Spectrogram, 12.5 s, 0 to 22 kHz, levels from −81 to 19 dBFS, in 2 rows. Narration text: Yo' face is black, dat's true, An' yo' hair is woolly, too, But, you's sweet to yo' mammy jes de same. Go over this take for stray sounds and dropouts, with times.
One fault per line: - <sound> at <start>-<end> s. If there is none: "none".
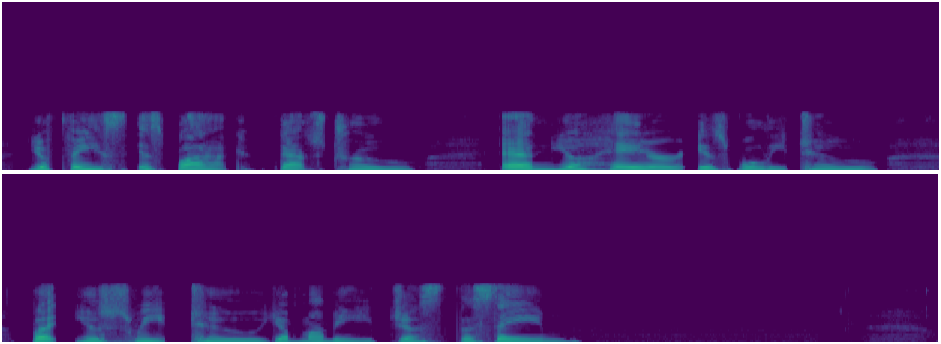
none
